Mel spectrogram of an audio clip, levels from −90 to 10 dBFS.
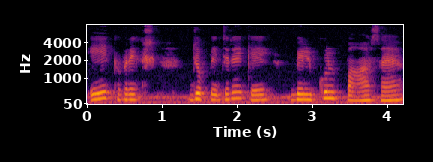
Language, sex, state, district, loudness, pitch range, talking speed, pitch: Hindi, female, Punjab, Fazilka, -19 LUFS, 175-215 Hz, 115 wpm, 195 Hz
